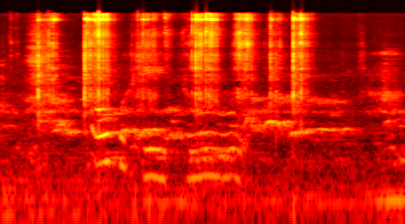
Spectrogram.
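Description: Metal coins clinking: a series of sharp clinks as coins are handled and dropped into a plastic coin bank.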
